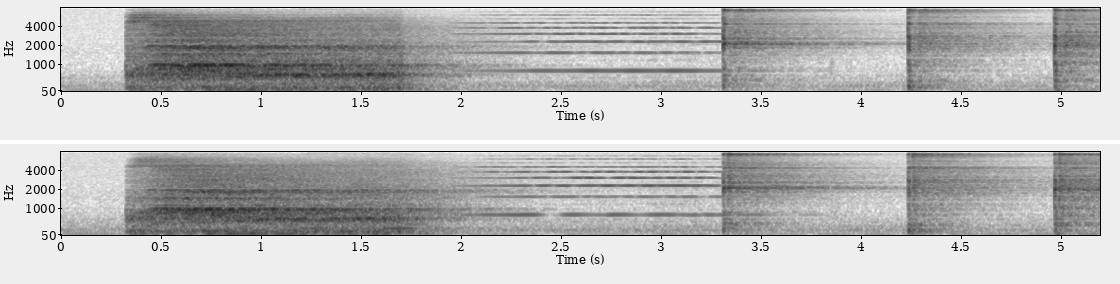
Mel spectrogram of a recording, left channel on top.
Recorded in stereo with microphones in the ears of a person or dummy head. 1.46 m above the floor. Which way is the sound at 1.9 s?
10° left (ahead or behind).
